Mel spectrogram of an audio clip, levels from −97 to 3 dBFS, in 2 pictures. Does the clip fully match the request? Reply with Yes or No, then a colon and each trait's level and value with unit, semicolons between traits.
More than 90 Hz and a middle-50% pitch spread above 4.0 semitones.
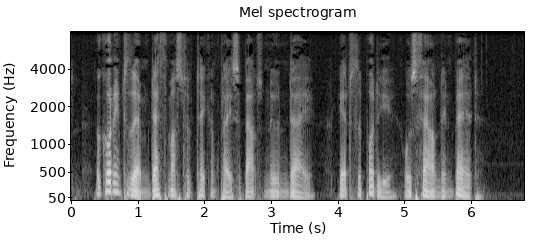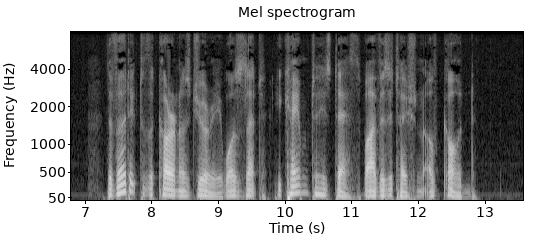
No: very low, 85 Hz; average, 4.7 semitones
